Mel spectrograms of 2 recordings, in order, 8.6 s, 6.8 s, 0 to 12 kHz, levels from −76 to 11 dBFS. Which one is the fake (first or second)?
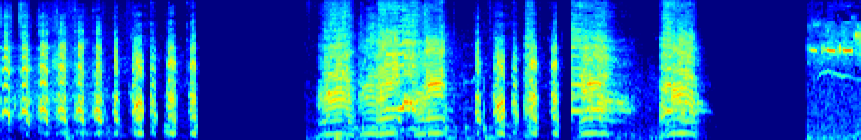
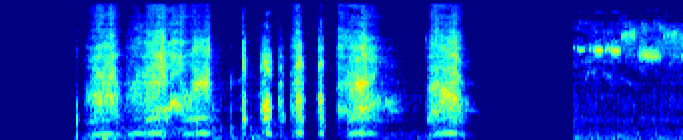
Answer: second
